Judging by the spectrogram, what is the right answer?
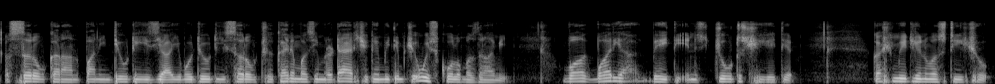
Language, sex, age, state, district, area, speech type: Kashmiri, male, 30-45, Jammu and Kashmir, Srinagar, urban, spontaneous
